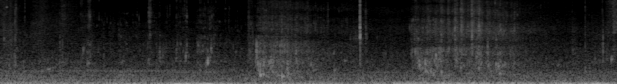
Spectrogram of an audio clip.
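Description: Hooked zander splashing at the water's surface twice as it is played in, over a steady low rumble.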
